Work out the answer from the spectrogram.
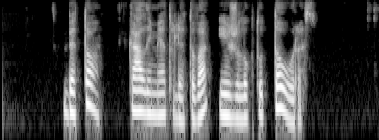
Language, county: Lithuanian, Tauragė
